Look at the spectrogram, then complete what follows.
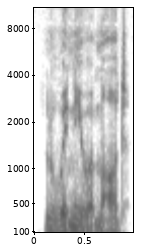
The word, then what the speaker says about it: Llwynywermod: Luinuamod. Even the name carries the weight of Welsh history, pronounced with that distinctive doublel sound that marks it as authentically Celtic.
